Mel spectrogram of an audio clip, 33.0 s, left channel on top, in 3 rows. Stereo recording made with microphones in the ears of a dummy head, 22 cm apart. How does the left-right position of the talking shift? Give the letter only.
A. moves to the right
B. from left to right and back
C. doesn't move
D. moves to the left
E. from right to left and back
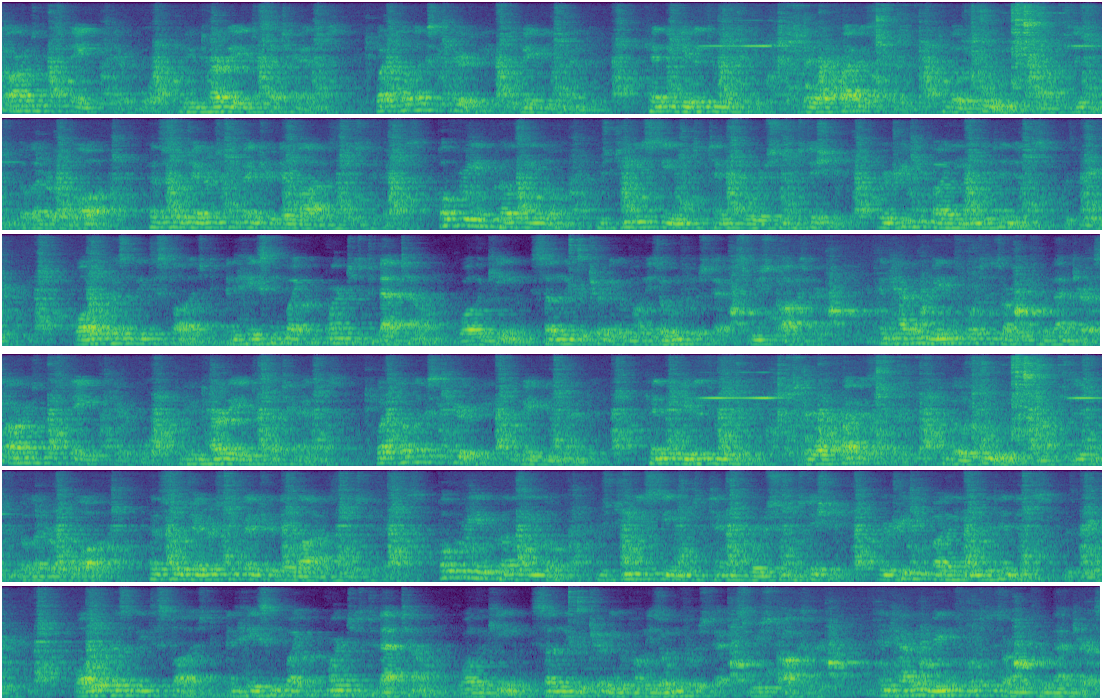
C.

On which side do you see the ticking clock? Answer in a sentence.
In this clip you hear the ticking clock on the right.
